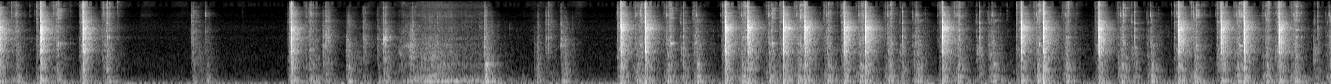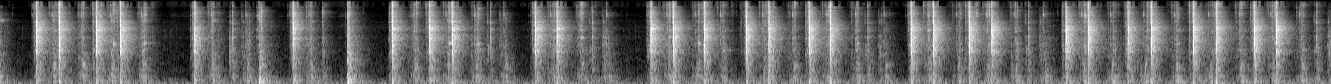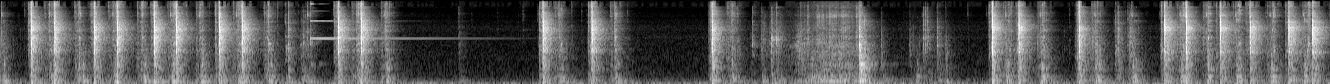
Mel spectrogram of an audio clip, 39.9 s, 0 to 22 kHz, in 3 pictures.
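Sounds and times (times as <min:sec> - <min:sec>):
typewriter key strikes: 0:00.0 - 0:01.2, 0:06.2 - 0:16.6, 0:17.2 - 0:31.4, 0:32.0 - 0:32.9, 0:36.5 - 0:39.9.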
